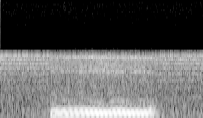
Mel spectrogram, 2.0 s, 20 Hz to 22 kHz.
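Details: Maddy, a 90-pound female chocolate Labrador Retriever, snoring asleep at the end of a bed, heard from a pillow nearby: one low, droning, harmonic snore lasting about a second in a quiet room.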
